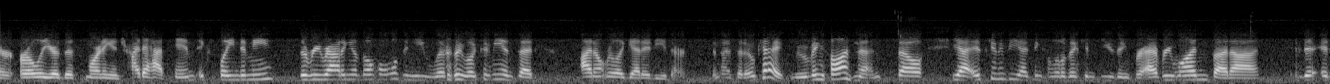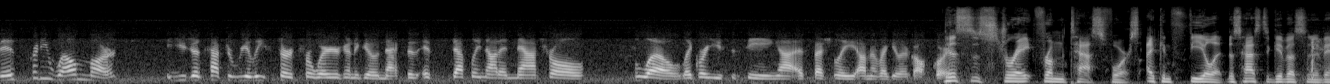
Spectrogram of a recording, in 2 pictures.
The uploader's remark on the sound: At the Ryder Cup. She has a crazy week ahead of her, but she's never too busy to call in to the Pirate Ship Podcast.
